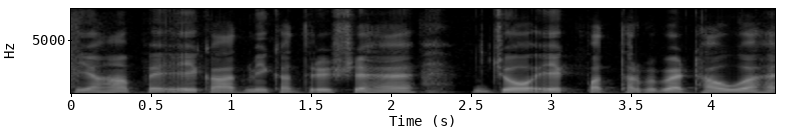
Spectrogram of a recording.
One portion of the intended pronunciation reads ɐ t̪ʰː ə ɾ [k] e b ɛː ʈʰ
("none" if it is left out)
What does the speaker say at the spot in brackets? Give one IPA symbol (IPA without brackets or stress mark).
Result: p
